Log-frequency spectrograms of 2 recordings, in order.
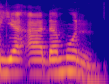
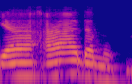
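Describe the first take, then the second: First: The name ends with an added n sound. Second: The name ends on a short u vowel. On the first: The speaker calls it wrong. "nggak boleh ya Adamun" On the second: The speaker calls it right. "tapi ya Adamu"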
